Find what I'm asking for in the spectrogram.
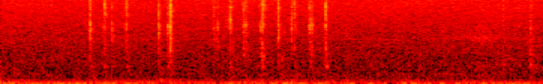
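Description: Fingers tap a computer keyboard in quick, uneven bursts of light clicks with short pauses between them. The typing is close and clear over a low room hum, and nobody speaks.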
